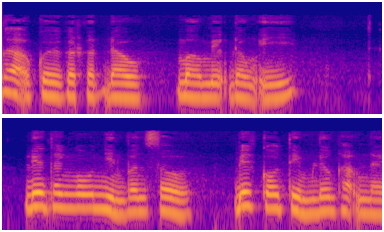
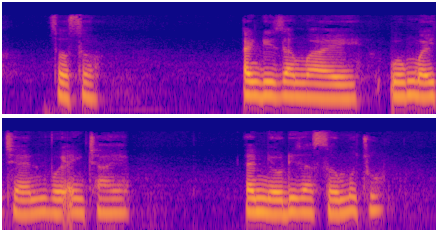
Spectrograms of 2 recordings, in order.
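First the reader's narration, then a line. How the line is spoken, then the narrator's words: Sighing, then smiling. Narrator (Vietnamese): Liên Thanh Ngôn thở dài, cười nói với Vân Sở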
